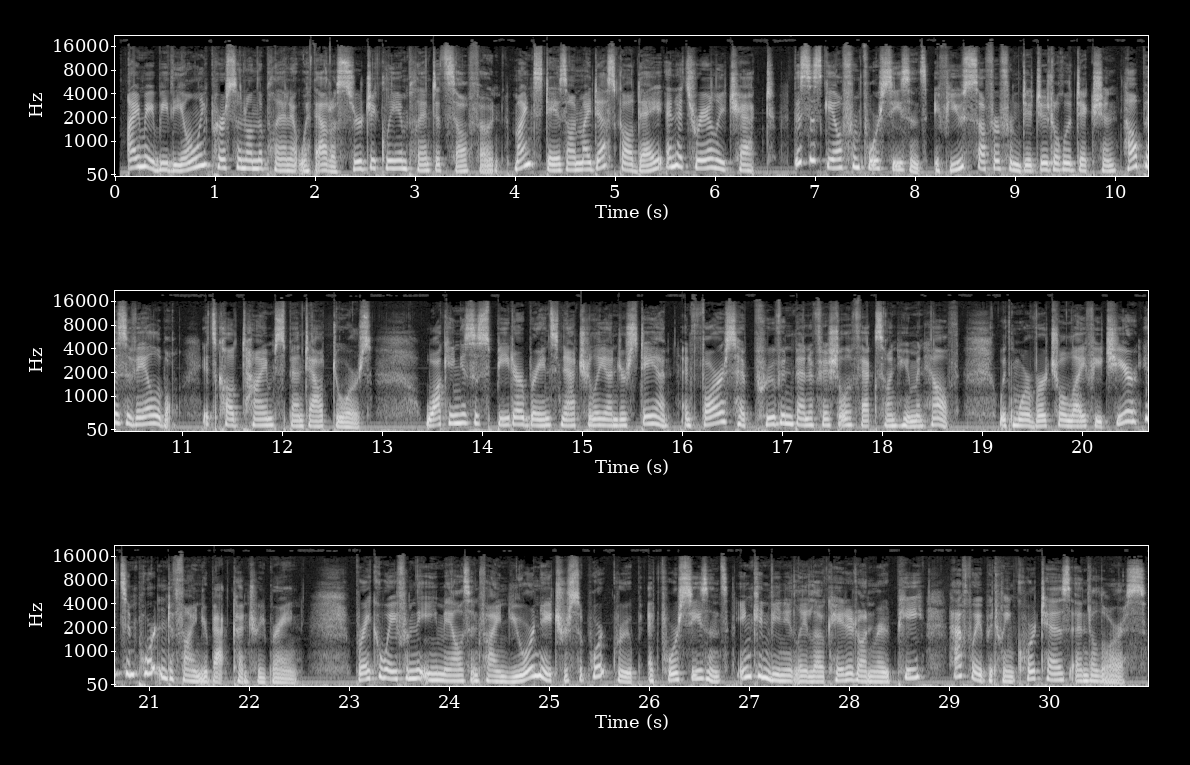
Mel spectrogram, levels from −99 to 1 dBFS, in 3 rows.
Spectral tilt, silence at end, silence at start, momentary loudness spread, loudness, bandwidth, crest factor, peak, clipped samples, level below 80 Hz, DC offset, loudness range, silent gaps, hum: -4.5 dB/octave; 0 s; 0.05 s; 5 LU; -16 LUFS; 17.5 kHz; 10 dB; -6 dBFS; under 0.1%; -36 dBFS; under 0.1%; 2 LU; none; none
